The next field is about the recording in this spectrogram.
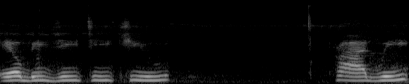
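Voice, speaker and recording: This is a woman with an American accent. Her pitch sits fairly low. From Florida, US South. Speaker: online show host. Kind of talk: opinion monologue. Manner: animated.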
